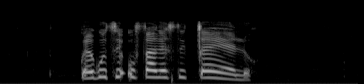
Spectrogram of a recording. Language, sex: Swati, female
